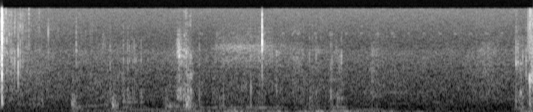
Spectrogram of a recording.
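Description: A few faint crinkles of a Honey Stinger waffle's foil-plastic wrapper as it is handled while the waffle is eaten, over a quiet background.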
